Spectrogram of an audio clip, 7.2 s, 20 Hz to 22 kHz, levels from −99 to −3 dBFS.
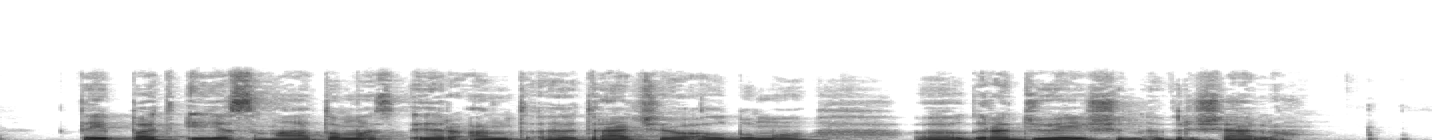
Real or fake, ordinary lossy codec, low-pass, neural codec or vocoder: fake; Opus, 64 kbps; 10.8 kHz; vocoder, 24 kHz, 100 mel bands, Vocos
